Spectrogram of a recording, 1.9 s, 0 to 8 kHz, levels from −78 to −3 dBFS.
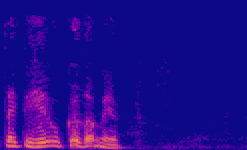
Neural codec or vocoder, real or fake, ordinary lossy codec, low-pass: codec, 16 kHz, 1.1 kbps, Voila-Tokenizer; fake; MP3, 32 kbps; 7.2 kHz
